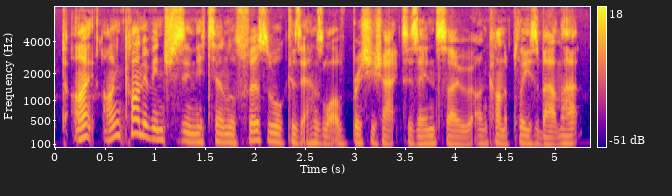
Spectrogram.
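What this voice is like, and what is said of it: British accent. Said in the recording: “you're British... That's why the accent's different.”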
